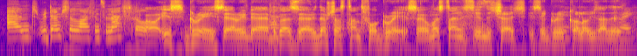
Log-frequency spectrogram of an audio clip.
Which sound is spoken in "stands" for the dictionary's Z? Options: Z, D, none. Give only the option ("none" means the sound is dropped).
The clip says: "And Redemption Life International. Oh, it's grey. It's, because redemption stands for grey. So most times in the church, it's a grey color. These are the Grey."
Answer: none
